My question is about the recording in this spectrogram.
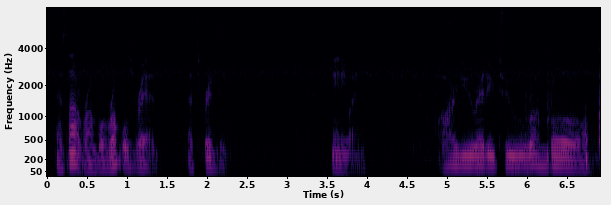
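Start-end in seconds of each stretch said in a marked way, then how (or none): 4.9-6.8 slow, higher, drawn-out announcer call; ring announcer impression. Toy reviewer introducing Rumble like a ring announcer, drawn out. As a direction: stretch it out like a wrestling announcer. Mimics a wrestling announcer's catchphrase.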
